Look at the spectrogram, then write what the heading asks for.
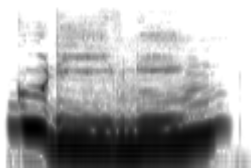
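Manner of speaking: high, slow, lowing cow voice; a cow greeting diners, drawn-out and mooing. A narrator's reading. Cow greeting the diners, in a slow lowing voice. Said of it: "it lowed".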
